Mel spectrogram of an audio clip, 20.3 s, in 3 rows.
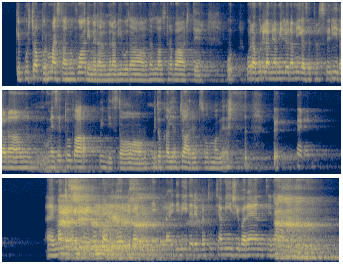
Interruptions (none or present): present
